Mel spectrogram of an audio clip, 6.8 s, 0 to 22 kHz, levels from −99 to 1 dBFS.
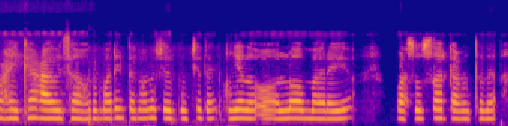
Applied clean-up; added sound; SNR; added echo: neural mask model DeepFilterNet 3.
